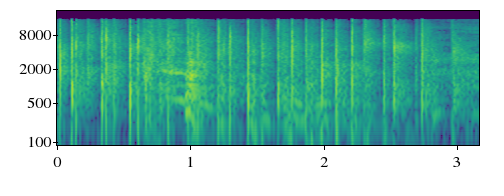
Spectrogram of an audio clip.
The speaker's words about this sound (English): Or no, it should be Stanislav Petrov, you get the big clap.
